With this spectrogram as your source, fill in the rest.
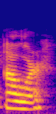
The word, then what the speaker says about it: hour: Jadi our itu kan pengucapannya our pakai O.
